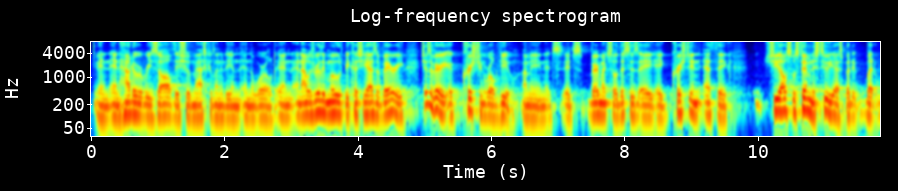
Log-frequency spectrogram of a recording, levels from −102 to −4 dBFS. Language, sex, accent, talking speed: English, male, American, 270 wpm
